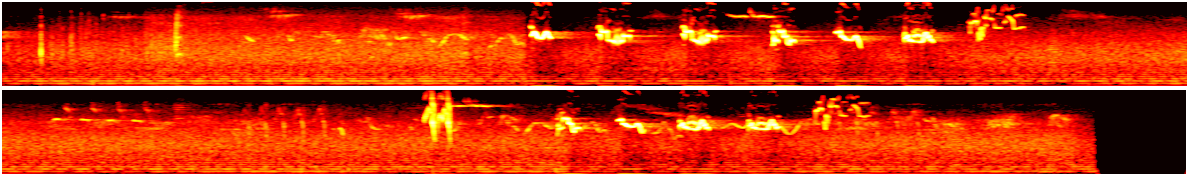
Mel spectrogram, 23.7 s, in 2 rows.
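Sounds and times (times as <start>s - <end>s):
robin chirping: 2.7s - 11.0s, 12.4s - 22.6s.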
